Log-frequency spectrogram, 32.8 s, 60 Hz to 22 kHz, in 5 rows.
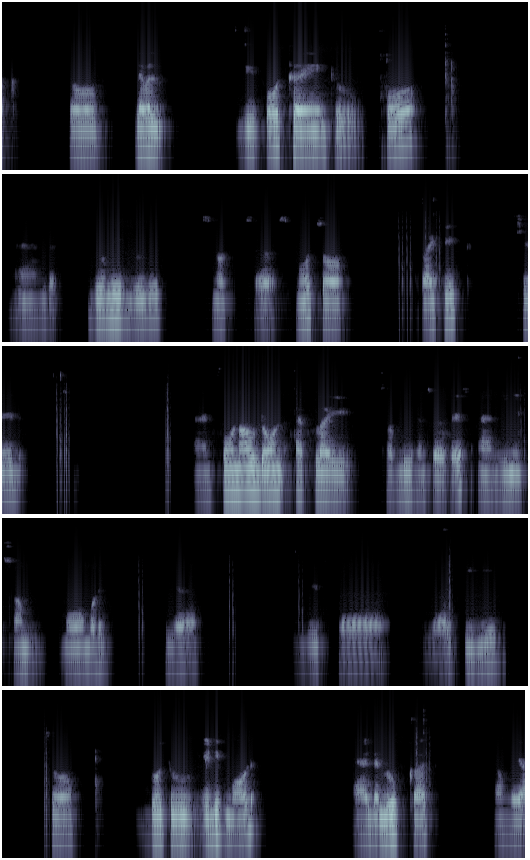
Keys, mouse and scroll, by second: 2.9-6.0 drag, 7.1-8.9 scroll up 8, 8.9-9.4 scroll down 3, 10.3-11.5 scroll down 5, 11.5 click, 11.9-14.9 right drag, 15.2-18.2 middle drag, 19.6-21.5 middle drag, 21.5-22.6 scroll up 1, 22.6-28.4 middle drag, 29.0 Tab, 31.4-32.8 drag.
